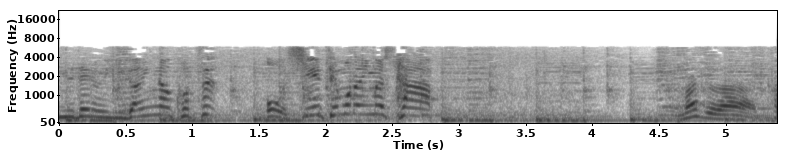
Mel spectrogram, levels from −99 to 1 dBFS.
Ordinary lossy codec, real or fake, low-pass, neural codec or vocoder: MP3, 24 kbps; real; 7.2 kHz; none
